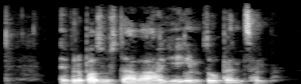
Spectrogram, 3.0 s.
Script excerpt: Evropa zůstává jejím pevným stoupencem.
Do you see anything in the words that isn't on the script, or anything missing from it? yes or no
yes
